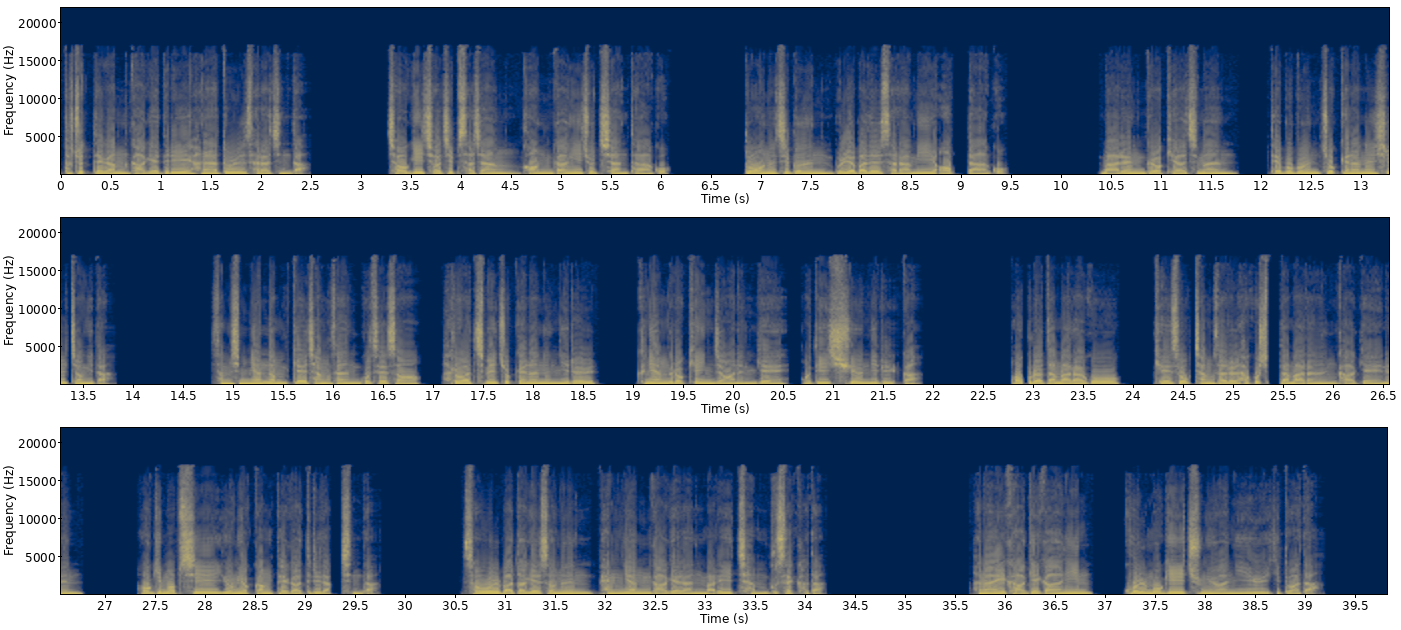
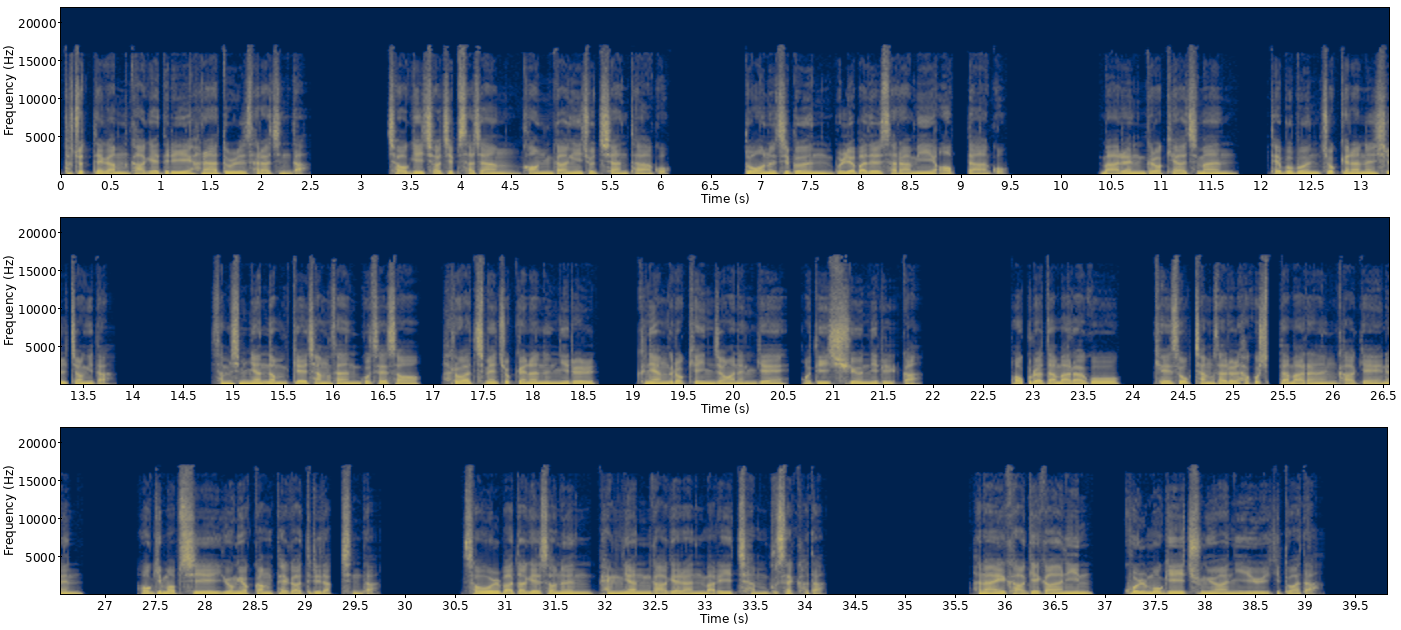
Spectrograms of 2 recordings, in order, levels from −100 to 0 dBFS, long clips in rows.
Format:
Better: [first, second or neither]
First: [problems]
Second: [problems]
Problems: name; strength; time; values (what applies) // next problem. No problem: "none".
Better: second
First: distortion; slight; 10 dB below the speech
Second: none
